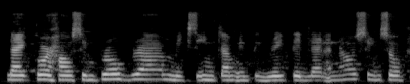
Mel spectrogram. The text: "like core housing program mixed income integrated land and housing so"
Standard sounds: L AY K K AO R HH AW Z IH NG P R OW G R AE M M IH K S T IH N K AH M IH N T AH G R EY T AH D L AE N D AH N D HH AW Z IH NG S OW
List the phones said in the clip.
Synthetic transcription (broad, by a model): L AY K K AO R HH AW S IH NG P R OW G R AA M M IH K S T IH N K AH M IH N T AH G R EY T AH D L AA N AH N HH AW S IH NG S OW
